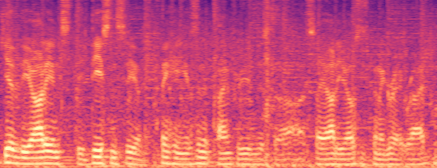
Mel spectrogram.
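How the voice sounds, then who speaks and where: Music in the background behind a man's moderately paced speech. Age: 60s. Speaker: actor. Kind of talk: interview answer.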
